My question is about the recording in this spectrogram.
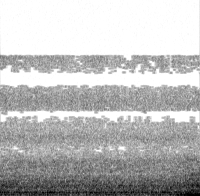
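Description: Honeybees buzzing steadily around an open hive.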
